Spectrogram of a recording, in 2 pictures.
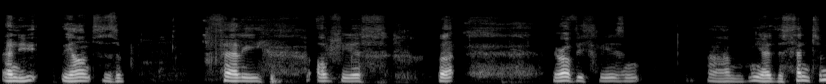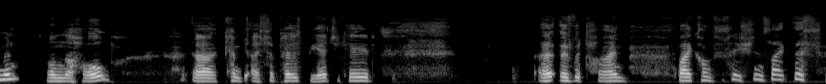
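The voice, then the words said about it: Out of breath, wheezing. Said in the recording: “I'm out of breath ... I am wheezing.”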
